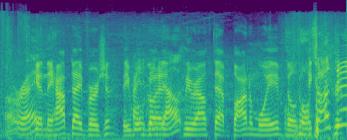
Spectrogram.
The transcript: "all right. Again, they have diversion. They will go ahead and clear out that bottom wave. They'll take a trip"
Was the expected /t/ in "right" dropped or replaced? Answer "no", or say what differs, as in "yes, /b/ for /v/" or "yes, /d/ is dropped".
yes, /t/ is dropped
